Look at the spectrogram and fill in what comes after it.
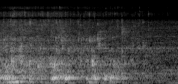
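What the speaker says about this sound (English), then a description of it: "they would not allow a good inrush of water in order to get a good flush." A toilet flushes close by, with a steady loud rush of water pouring into the bowl that churns and swirls without pause for the whole stretch.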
